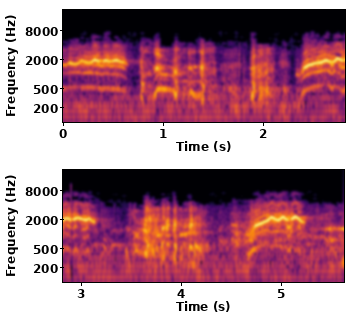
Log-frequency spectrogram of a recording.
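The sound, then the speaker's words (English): A horse towing a car by rope toward Palm Springs whinnies three times in loud, quavering calls, with rough snorting and breathy huffs filling the gaps between each neigh. “I think the horse is hoarse.”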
